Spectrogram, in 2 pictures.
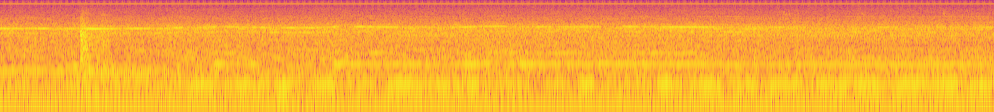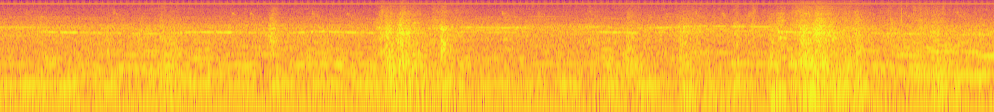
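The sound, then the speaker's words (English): A garbage truck outside: its engine drones steadily with a low rumble and a faint tonal whine, broken by two louder rushing, clattering bursts toward the end. No one speaks. “Is that a garbage truck?”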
